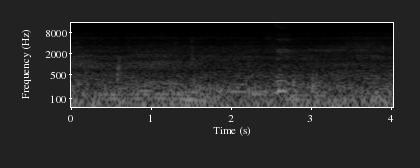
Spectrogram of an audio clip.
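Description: Street traffic passing, a steady low rumble of vehicle engines and tyres.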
